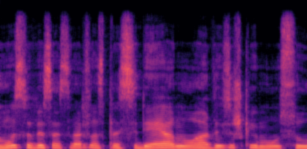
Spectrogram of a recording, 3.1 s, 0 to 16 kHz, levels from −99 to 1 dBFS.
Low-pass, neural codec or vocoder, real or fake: 14.4 kHz; codec, 44.1 kHz, 3.4 kbps, Pupu-Codec; fake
